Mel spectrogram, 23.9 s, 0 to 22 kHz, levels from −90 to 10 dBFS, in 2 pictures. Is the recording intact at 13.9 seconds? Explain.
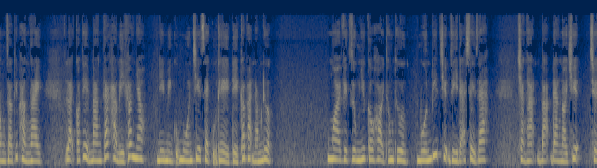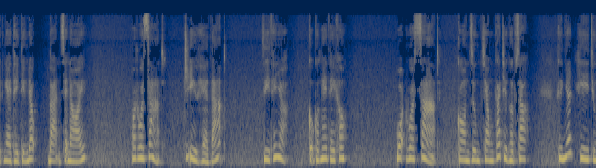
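No. Gain pumping runs through the whole clip, including 13.9 s. The input gain is likely set far too high, so a fast limiter ducks each loud syllable. The gain swings by about 15 dB.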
